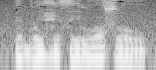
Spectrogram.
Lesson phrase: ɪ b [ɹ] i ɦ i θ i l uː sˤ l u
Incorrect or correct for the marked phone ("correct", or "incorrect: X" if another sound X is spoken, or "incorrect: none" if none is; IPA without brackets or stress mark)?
correct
